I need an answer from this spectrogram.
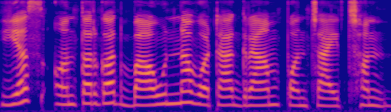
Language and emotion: Nepali, neutral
